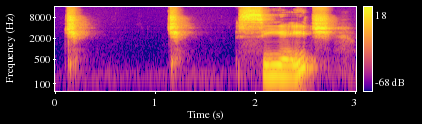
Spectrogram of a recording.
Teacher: the tip of the tongue is pressing right there where the alveolar ridge and the palate come together same thing with the j sound also the shh sh and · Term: alveolopalatal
